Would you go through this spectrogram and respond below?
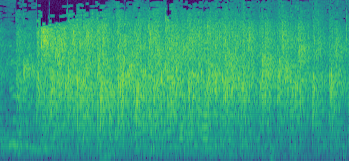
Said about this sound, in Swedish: Det är så trevligt med allsång. Det är enda tillfället man får applådera åt sig själv, faktiskt.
